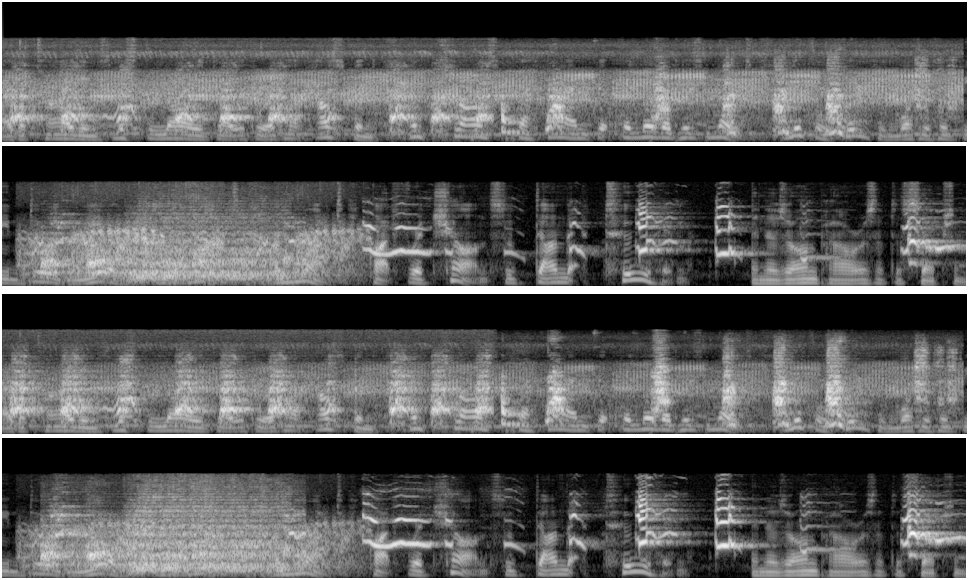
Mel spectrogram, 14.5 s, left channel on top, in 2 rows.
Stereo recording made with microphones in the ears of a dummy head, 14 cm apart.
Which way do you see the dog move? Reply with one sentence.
In this clip you hear the dog stay in one place.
